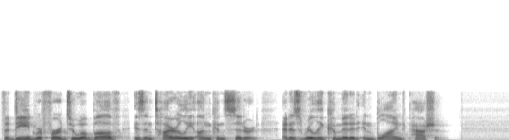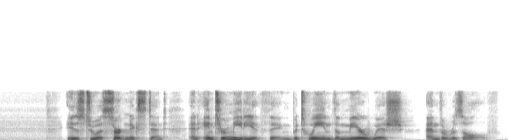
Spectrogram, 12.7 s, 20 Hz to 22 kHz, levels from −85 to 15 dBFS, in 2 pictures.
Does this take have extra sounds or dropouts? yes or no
no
